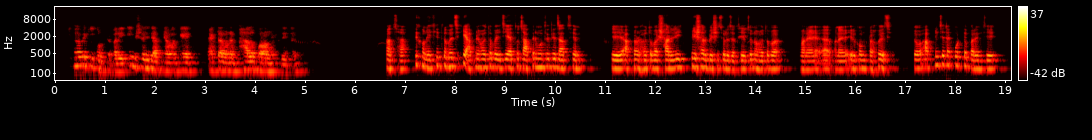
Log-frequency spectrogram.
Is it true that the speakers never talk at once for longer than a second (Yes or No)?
Yes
